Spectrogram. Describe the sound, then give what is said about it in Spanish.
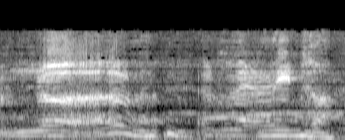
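A werewolf, its arm twisted behind its back and its throat held, groans in intense pain with rabid growls: a deep, strained voice in two long, wavering bursts, pitch bending downward at the end of each. “El hombre lobo gime presa de intenso dolor y sus gemidos son más bien gruñidos rabiosos.”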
